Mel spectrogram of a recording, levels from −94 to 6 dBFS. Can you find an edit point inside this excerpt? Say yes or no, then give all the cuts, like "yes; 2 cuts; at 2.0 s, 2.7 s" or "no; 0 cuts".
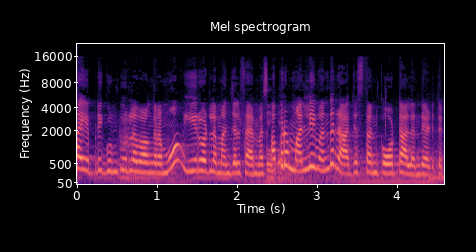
yes; 1 cut; at 2.3 s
